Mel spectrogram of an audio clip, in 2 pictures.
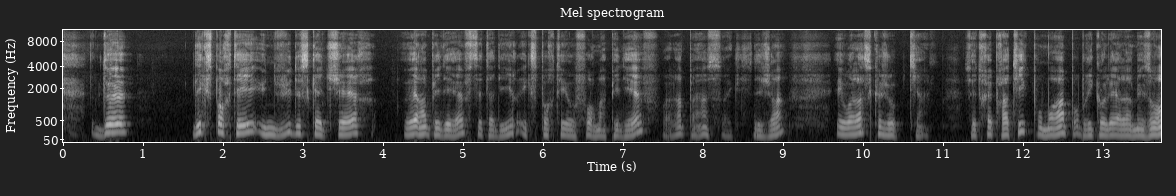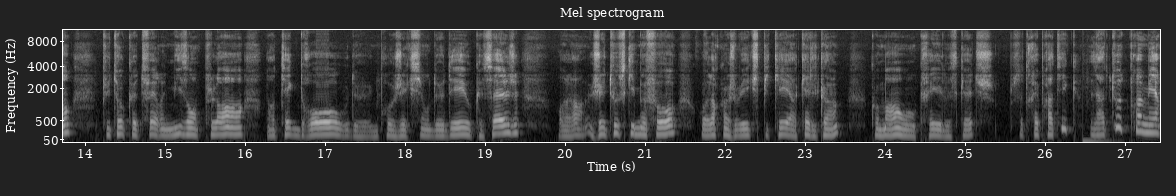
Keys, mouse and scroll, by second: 4.1 click, 6.1 click, 7.4 click, 8.4 click, 9.8 click.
